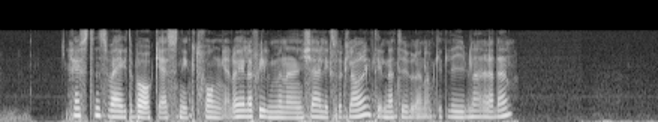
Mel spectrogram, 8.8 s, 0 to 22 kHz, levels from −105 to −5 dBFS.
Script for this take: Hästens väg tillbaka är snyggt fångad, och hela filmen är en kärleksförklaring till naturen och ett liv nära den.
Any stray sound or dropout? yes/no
no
